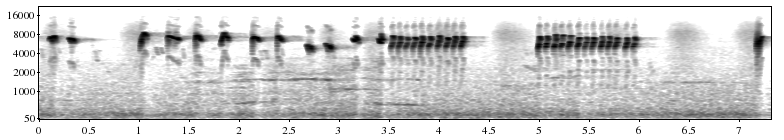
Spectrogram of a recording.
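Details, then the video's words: Kolibri ninja (konin) masteran song: evenly spaced loud high chips, then two fast buzzy rattling trills split by a short gap, and a final single sharp note. "Masteran Konin_Kolibri Ninja"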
